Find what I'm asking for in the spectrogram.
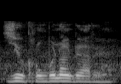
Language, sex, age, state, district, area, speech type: Bodo, male, 60+, Assam, Chirang, rural, spontaneous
